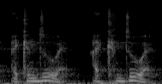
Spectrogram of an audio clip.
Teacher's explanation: There's no stress on the word can, but there's a lot of stress on the word do.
